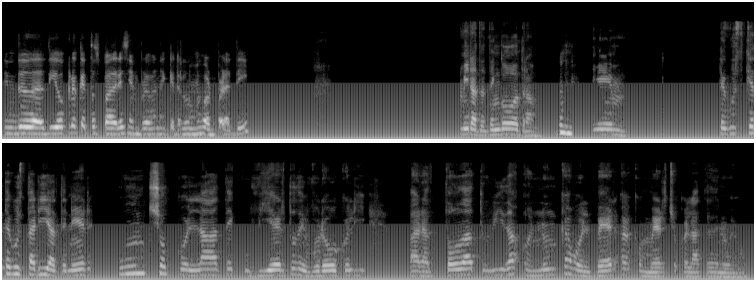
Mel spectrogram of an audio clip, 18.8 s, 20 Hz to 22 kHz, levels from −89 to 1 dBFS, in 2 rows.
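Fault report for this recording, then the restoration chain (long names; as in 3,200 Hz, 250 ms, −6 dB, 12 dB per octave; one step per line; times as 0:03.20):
mains buzz 50 Hz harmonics 38 −32 dBFS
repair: hum removal 50 Hz, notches 38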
